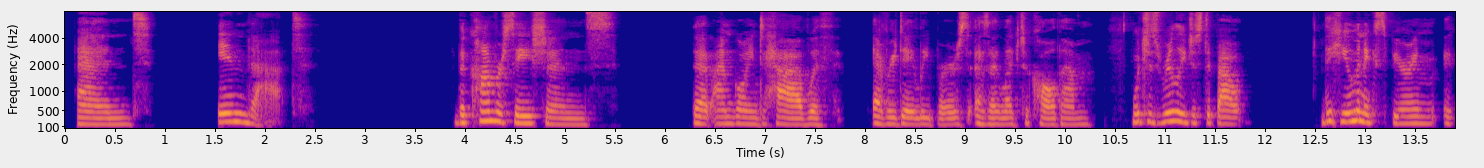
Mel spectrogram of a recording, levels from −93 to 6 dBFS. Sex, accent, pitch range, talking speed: female, American, 160-190 Hz, 115 wpm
